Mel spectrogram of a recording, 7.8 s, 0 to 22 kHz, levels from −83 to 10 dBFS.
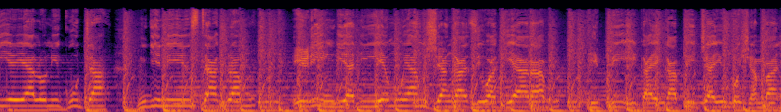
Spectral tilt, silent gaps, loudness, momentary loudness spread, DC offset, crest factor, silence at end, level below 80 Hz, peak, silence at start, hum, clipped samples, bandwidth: -3.5 dB/octave; none; -14 LUFS; 6 LU; under 0.1%; 14 dB; 0 s; -24 dBFS; 0 dBFS; 0 s; none; under 0.1%; 16.5 kHz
